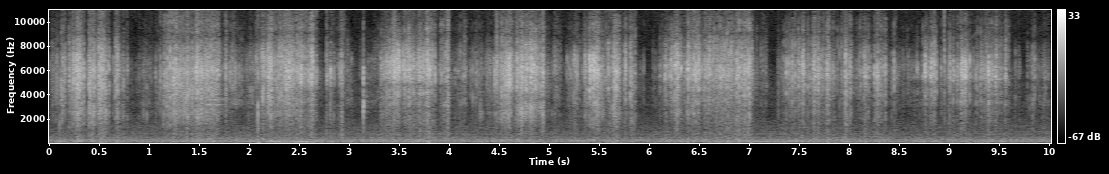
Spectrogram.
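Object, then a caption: Stiff bristle brush. A small dark-grey rectangular brush with dense, stiff bristles is held in both hands while fingertips and nails scratch and flick the bristles. Bright, crackly scratching comes in repeated bursts that swell and fade, with crisp flicks and no low tones.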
